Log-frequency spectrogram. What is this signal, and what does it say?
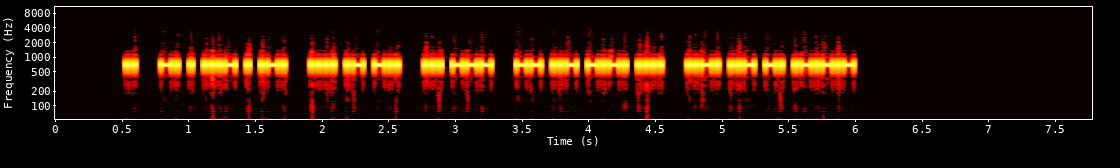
Morse code, heard as a keyed tone, about 46 wpm, 700 Hz. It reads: I NEVER HAD SO MUCH FUN.
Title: Sentences from Top 1000 Words - Review Part 4 - 45wpm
